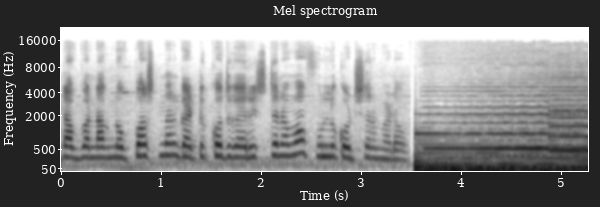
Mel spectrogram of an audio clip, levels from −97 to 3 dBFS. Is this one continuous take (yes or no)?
yes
